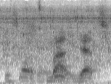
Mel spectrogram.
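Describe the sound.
Steady running water hisses quietly in the background while a voice vocalizes over it in the foreground, the wash of water continuous beneath.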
